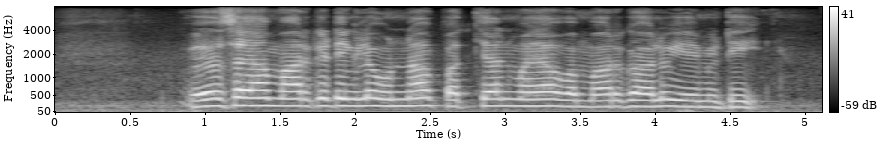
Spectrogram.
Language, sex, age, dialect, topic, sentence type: Telugu, male, 25-30, Telangana, agriculture, question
